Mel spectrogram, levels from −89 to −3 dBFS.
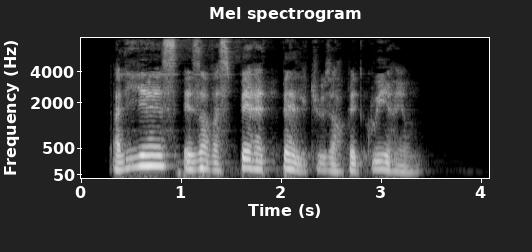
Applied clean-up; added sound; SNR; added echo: neural mask model DeepFilterNet 3.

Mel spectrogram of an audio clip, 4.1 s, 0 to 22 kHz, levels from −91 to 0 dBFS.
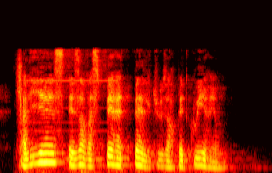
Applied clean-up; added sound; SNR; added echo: neural separator model SepFormer DNS4.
